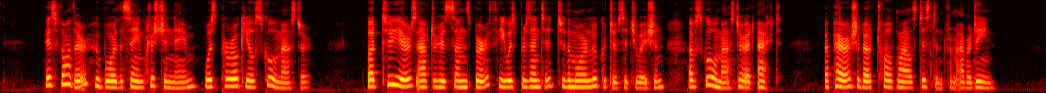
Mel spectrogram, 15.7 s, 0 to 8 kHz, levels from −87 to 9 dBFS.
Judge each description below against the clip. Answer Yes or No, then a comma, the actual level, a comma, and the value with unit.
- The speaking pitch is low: No, high, 205 Hz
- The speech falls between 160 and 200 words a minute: No, average, 145 wpm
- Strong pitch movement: No, narrow, 2.6 semitones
